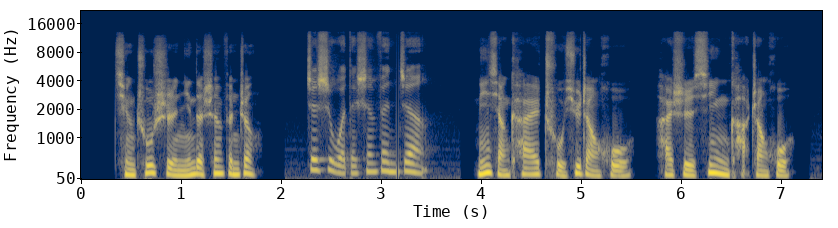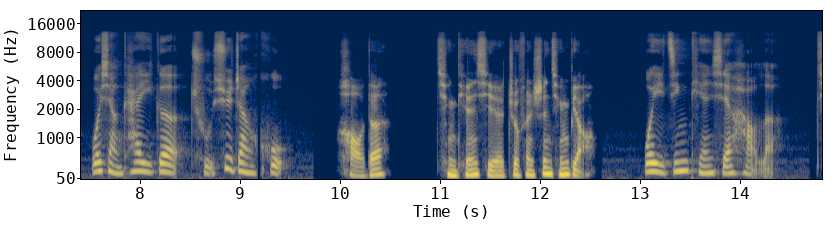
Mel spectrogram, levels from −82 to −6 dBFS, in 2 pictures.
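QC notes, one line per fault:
3.15–3.17 s and 9.17–9.21 s: gap at a join of encoded pieces. Sound drops out for 21.5 ms, then 34.3 ms, six seconds apart. Untrimmed encoder delay and padding leave silence where separately encoded pieces meet.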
